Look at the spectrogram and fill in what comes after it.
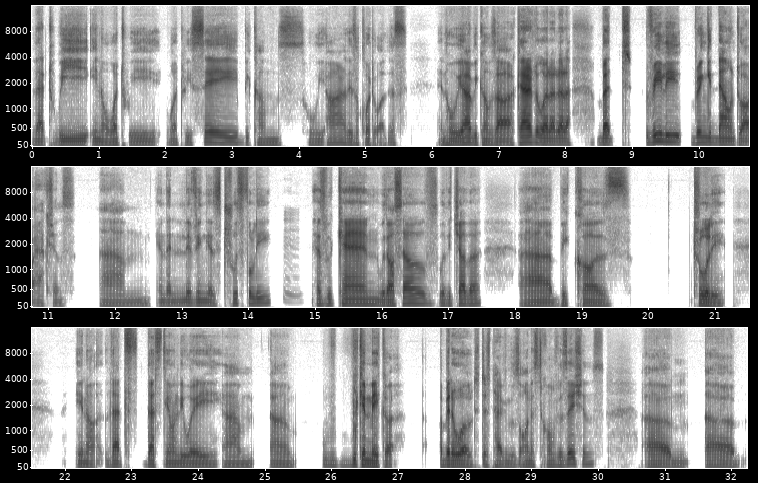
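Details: Adult man with a stutter, a real speaker rather than an acted one, heard in natural conversational speech; stuttering.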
